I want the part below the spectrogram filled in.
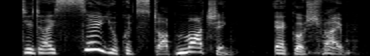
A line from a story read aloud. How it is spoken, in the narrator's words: snarled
